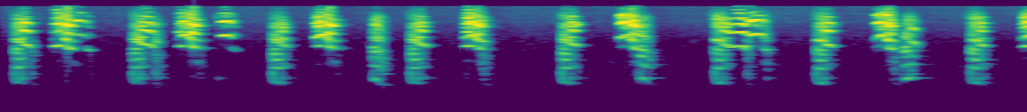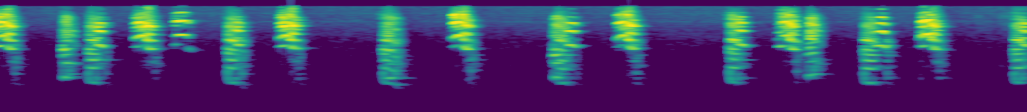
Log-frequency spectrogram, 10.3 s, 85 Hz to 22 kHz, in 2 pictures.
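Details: Peregrine falcons in Heidelberg, the male Zephyr and a new unringed female, on 17 February 2023 in the afternoon, giving loud, harsh, rasping calls, about three to four per second, held steady throughout.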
